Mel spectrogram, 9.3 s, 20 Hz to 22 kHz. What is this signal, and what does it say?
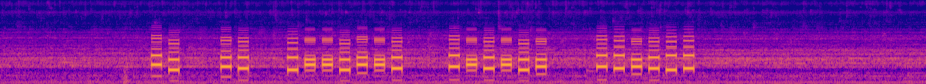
DTMF, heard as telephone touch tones, dialled by machine, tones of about 100 ms, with the noise of a restroom. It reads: #1 85 2**10*5 9*5*17 967536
